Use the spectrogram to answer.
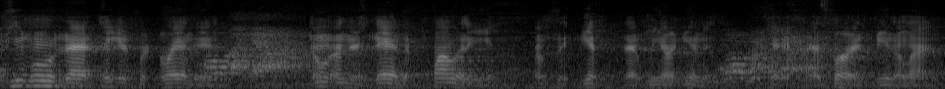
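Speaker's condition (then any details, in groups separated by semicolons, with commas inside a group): Muscular dystrophy; congenital, muscles cannot grow larger; cannot get stronger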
